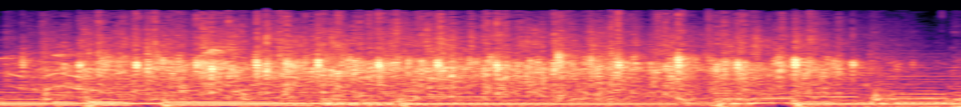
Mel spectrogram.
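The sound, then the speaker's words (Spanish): A crowd claps steadily for several seconds welcoming a guest on the primary-school reading programme Leemos Juntos, a dense, even patter of many hands at moderate loudness, with a low sustained tone humming underneath. “Recibámosla con aplausos.”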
